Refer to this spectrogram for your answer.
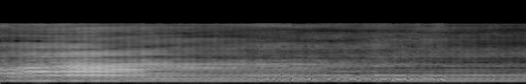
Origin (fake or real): fake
